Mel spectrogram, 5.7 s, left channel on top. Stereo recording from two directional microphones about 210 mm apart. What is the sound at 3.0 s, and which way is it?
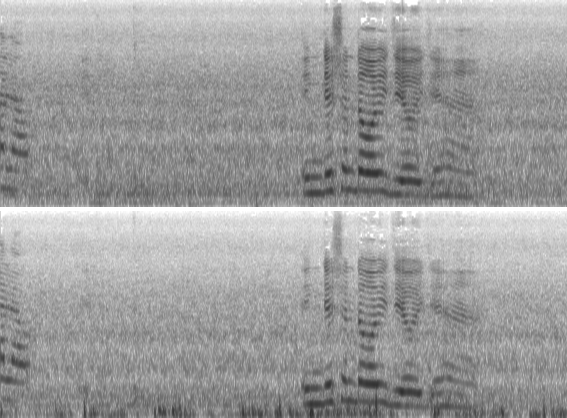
A woman's voice, 35° right (ahead or behind).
